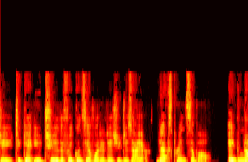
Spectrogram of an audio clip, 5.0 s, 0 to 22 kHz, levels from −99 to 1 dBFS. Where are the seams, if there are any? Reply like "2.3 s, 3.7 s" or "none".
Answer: 3.0 s

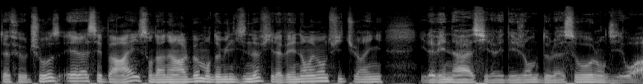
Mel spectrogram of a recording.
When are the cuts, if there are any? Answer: none

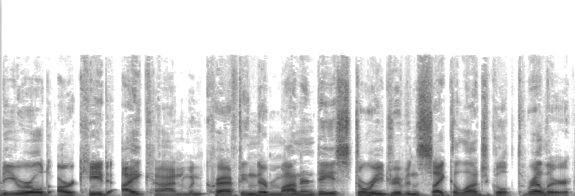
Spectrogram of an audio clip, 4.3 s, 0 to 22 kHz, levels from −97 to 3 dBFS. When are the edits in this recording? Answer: none

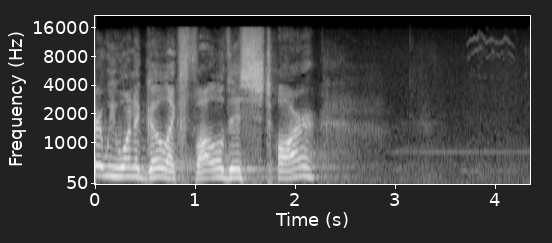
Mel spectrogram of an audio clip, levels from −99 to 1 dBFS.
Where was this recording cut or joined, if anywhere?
none

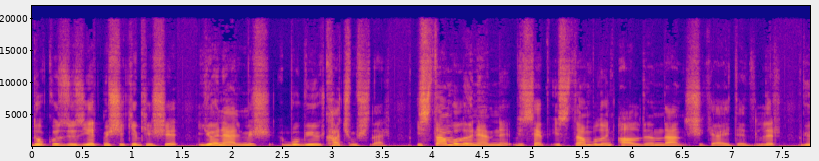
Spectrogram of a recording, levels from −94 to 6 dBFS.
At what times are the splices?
1.1 s, 2.9 s, 5.8 s

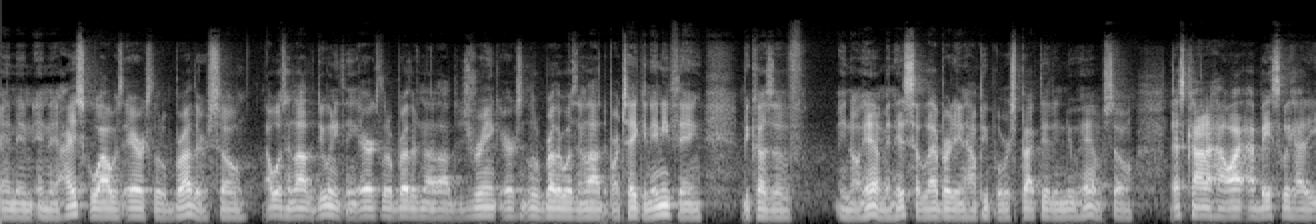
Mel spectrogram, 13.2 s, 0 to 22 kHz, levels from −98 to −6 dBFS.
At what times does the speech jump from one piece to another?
none

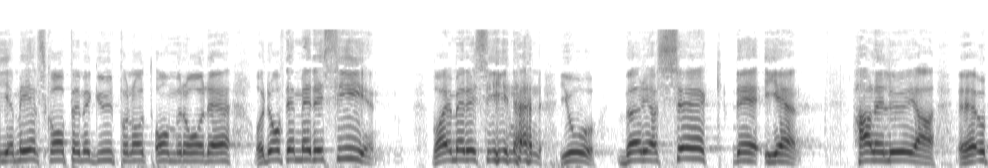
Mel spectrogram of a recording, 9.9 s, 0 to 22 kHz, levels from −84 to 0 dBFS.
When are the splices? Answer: 2.8 s, 7.3 s

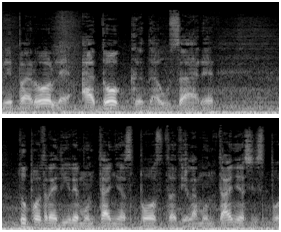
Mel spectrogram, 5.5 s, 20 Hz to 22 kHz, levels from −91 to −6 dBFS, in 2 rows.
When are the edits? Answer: none

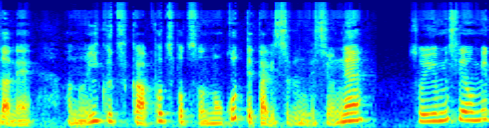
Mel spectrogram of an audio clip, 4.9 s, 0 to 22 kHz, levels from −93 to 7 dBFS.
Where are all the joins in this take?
none

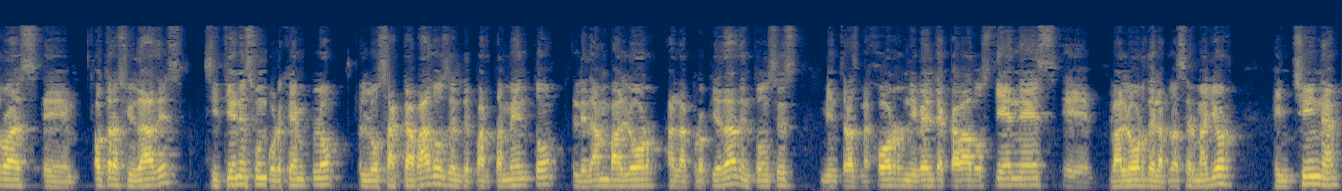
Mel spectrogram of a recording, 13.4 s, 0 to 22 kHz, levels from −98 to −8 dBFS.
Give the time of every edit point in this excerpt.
2.0 s, 2.7 s, 8.1 s, 11.1 s, 11.7 s

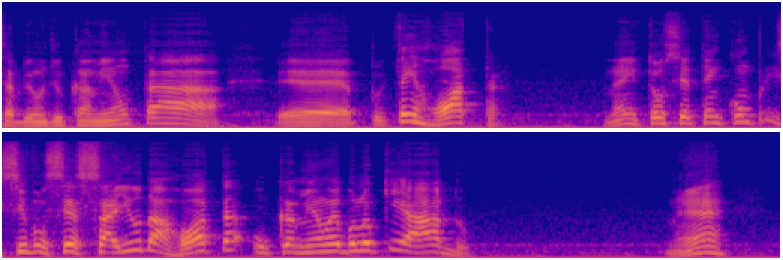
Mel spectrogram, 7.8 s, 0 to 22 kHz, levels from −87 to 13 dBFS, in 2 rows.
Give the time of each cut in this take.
2.0 s

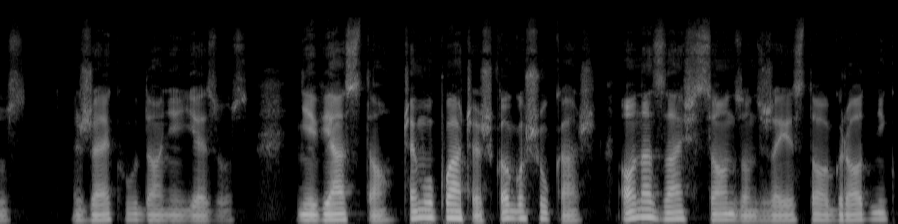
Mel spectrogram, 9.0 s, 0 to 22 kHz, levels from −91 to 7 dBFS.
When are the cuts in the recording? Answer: 6.1 s

